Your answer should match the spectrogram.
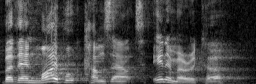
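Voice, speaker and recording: A man's voice: on the high side, big pitch swings, normal speed, noisy background. A middle-aged man from Iraq giving a conversational public lecture, with frequent fillers and restarts. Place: lecture hall. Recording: echoey lecture hall.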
